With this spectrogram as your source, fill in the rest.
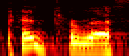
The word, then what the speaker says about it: Pinterest: As you said, Pinterest. Here, we call it Pinterest. So a little different. But Pinterest is the right way to say it.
